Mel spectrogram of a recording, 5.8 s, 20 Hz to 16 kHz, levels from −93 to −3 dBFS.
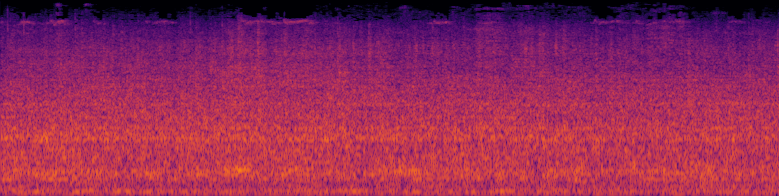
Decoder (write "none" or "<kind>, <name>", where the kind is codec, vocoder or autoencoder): none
